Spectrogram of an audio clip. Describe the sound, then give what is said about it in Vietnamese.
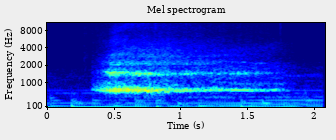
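Car braking hard, its tires skidding in one loud, sustained screech with a shrill squealing tone that holds for well over a second before easing slightly near the end. “Chiếc xe thắng gấp lại, cả hai như muốn ngã nhào về phía trước.”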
